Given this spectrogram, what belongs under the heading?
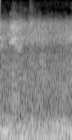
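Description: A racing pigeon coos softly at the loft on arrival from a pooling race, a brief low murmur close by over a faint background hum.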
